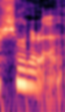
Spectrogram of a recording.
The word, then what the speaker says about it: Shannara: I will say this for the Shannara series, or Shannara, I guess, as Terry Brooks calls Shannara? – It. – Is it Shannara? – That's how he pronounces it.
